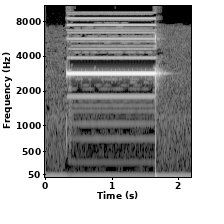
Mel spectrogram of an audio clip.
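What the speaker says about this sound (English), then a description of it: "You'll know it's in programming mode when it beeps like that and then stops." A Motorola Minitor V pager entering programming mode gives one loud, steady high-pitched tone lasting over a second, then cuts off abruptly with a click, alone and close.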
